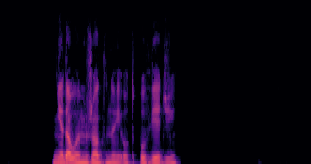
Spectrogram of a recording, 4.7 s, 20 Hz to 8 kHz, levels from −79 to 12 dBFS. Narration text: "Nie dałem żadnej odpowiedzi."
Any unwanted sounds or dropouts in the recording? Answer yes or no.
no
